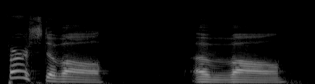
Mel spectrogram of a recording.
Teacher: we're linking with the v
